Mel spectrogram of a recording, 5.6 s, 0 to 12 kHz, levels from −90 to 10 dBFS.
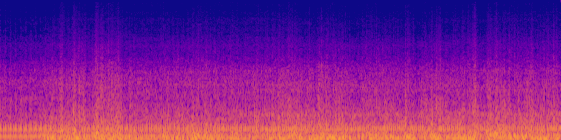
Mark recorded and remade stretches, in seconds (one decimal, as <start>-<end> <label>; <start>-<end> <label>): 0.0-1.4 recorded; 1.4-3.9 remade; 3.9-5.6 recorded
